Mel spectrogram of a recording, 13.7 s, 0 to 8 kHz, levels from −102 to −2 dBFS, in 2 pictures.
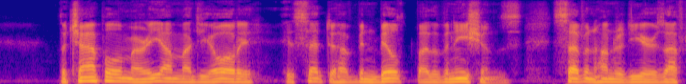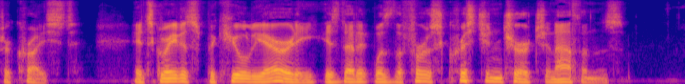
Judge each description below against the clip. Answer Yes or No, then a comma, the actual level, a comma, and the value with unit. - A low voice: Yes, low, 100 Hz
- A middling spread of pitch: Yes, average, 3.3 semitones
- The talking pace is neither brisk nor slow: No, slow, 130 wpm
